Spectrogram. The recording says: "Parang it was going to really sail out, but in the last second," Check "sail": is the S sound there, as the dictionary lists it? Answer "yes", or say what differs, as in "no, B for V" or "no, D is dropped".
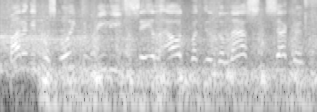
yes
